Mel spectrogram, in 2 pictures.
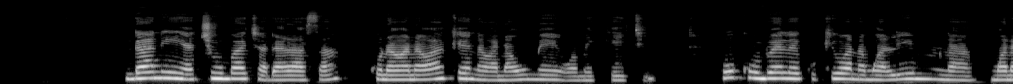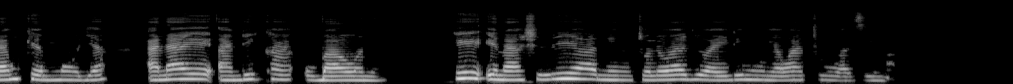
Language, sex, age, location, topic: Swahili, female, 25-35, Dar es Salaam, education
